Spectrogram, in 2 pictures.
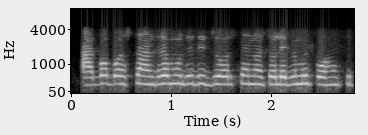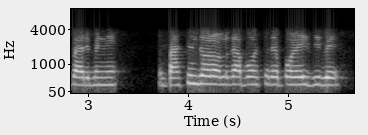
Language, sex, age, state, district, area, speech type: Odia, female, 30-45, Odisha, Sambalpur, rural, conversation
